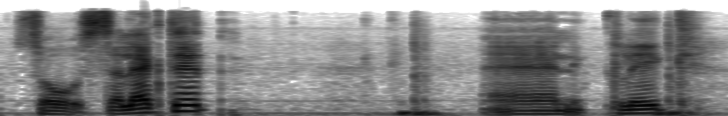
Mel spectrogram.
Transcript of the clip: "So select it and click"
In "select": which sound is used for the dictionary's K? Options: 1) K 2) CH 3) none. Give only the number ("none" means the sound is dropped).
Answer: 1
